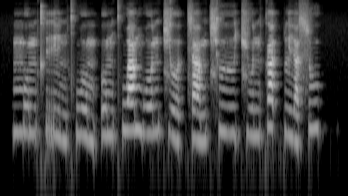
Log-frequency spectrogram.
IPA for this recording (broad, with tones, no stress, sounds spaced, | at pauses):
m o˧ m kʰ r i˨˩ n kʰ w o˨˩ m ʔ o˧ m kʰ w a˥˩ m w o˦˥ n t͡ɕ ɤː˨˩ t̚ s a˩˦ m t͡ɕʰ ɯː˧ t͡ɕ u˧ n k a˥˩ t̚ p l i˨˩ a̯ s u˥˩ k̚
